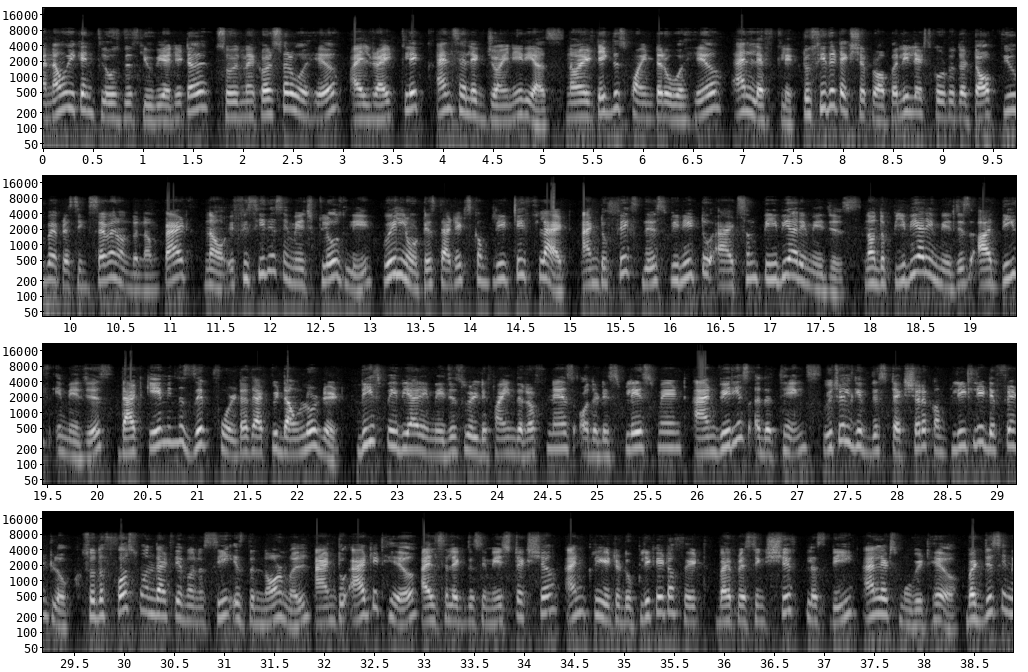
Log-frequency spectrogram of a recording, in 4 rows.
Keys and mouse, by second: 3.4-7.3 middle drag, 10.1 KP_7, 33.2 click, 37.0 shift+d.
